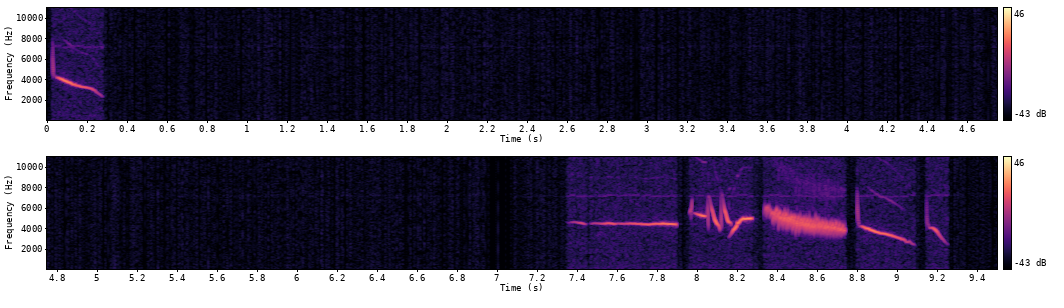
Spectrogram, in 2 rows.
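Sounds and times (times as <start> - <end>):
bird whistling: 0.0 - 0.3, 7.4 - 9.3.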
